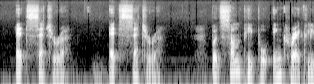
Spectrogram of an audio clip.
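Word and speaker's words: et cetera: making it Etc but it should be pronounced with a t sound and all three e sounds Etc some examples what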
